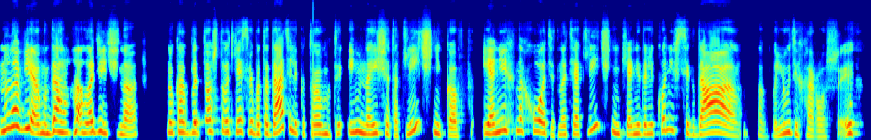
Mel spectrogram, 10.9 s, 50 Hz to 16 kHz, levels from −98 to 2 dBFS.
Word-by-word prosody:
Ну, 315 Hz, +6 st, +3 dB
наверно, 350 Hz, -, +5 dB
да, 280 Hz, -2 st, +4 dB
да, 295 Hz, -, +4 dB
логично. 240 Hz, -7 st, 0 dB, 0.4 s
Ну 255 Hz, -1 st, -1 dB
как 270 Hz, -3 st, +1 dB
бы 260 Hz, -, +3 dB
то, 285 Hz, +3 st, -1 dB
что 290 Hz, 0 st, -7 dB
вот 275 Hz, 0 st, -3 dB
есть 285 Hz, -1 st, -2 dB
работодатели, 245 Hz, -, +2 dB
которые 230 Hz, 0 st, -3 dB
вот 225 Hz, -3 st, -4 dB, 0.2 s
именно 260 Hz, -3 st, +1 dB
ищут 235 Hz, -3 st, -2 dB
отличников, 220 Hz, -, -3 dB, 0.3 s
и 235 Hz, +1 st, +1 dB
они 270 Hz, +7 st, +4 dB
их 290 Hz, 0 st, -6 dB
находят, 280 Hz, -9 st, -1 dB
но 210 Hz, -, -4 dB
эти 215 Hz, -, -9 dB
отличники, 260 Hz, -, -4 dB
они 230 Hz, +2 st, -1 dB
далеко 230 Hz, +7 st, -3 dB
не 330 Hz, -, -5 dB
всегда, 235 Hz, -, +4 dB, 0.2 s
как 170 Hz, -3 st, -16 dB
бы, 170 Hz, -, -11 dB
люди 235 Hz, +2 st, -2 dB
хорошие, 170 Hz, +8 st, -5 dB
245 Hz, 180 wpm, -22 LUFS, 220-280 Hz, 0.4 s, наверно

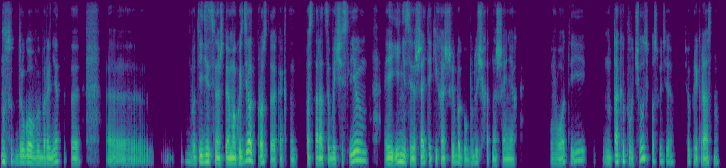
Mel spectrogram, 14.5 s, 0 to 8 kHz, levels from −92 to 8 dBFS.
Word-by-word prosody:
но 120 Hz, -, +3 dB
тут 105 Hz, -, -7 dB
другого 110 Hz, -2 st, +3 dB
выбора 100 Hz, -1 st, 0 dB
нет. 120 Hz, +7 st, 0 dB, 0.2 s
Это, 90 Hz, -1 st, -1 dB, 0.5 s
э, -, -, -6 dB, 1.0 s
вот 115 Hz, -6 st, -6 dB
единственное, 110 Hz, -4 st, +4 dB
что 95 Hz, +1 st, +1 dB
я -, -, +7 dB
могу 95 Hz, +2 st, +6 dB
сделать- 150 Hz, +9 st, +6 dB
просто 110 Hz, -6 st, 0 dB
как-то 80 Hz, -, -8 dB, 0.2 s
постараться 90 Hz, -2 st, +1 dB
быть 90 Hz, +1 st, +1 dB
счастливым, 145 Hz, +3 st, +3 dB, 0.3 s
э, 95 Hz, -, +2 dB
и 100 Hz, +6 st, +4 dB
не 120 Hz, -3 st, +5 dB
совершать 100 Hz, +1 st, +2 dB
таких 100 Hz, +2 st, -5 dB
ошибок 100 Hz, +2 st, -1 dB
в 85 Hz, -, -3 dB
будущих 105 Hz, +5 st, -6 dB
отношениях. 85 Hz, 0 st, -3 dB, 0.6 s
Вот, 90 Hz, +6 st, -4 dB
и, 155 Hz, +2 st, -4 dB, 0.3 s
ну 100 Hz, -1 st, -5 dB
так 115 Hz, +2 st, 0 dB
и -, -, +1 dB
получилось, 170 Hz, -, -1 dB
по 185 Hz, -, -9 dB
сути, 120 Hz, -4 st, -8 dB, 0.2 s
всё -, -, -8 dB
прекрасно. 90 Hz, +3 st, -2 dB
100 Hz, 155 wpm, -24 LUFS, 95-115 Hz, 1.0 s, я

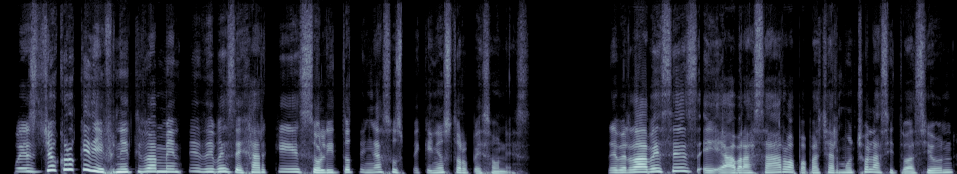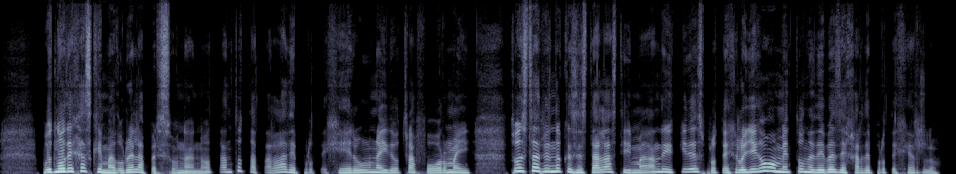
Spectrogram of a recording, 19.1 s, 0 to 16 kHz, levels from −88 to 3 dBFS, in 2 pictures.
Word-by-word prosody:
Pues, 280 Hz, -3 st, -2 dB
yo 390 Hz, +4 st, +5 dB
creo 455 Hz, 0 st, +6 dB
que 440 Hz, -3 st, +6 dB
definitivamente 260 Hz, +1 st, +3 dB
debes 255 Hz, 0 st, +1 dB
dejar 210 Hz, 0 st, +1 dB
que 250 Hz, -2 st, -2 dB
solito 200 Hz, 0 st, +2 dB
tenga 215 Hz, -1 st, -5 dB
sus 215 Hz, -2 st, -5 dB
pequeños 175 Hz, +4 st, -4 dB
tropezones, 135 Hz, -, -4 dB, 0.7 s
de 200 Hz, +1 st, -2 dB
verdad. 215 Hz, +4 st, +7 dB
A -, -, +8 dB
veces, 280 Hz, +3 st, 0 dB
eh, 170 Hz, -1 st, -1 dB
abrazar 175 Hz, +6 st, +2 dB
o 230 Hz, -, +4 dB
apapachar 180 Hz, 0 st, -3 dB
mucho 195 Hz, +4 st, -2 dB
la 220 Hz, -2 st, +1 dB
situación, 175 Hz, +4 st, -2 dB, 0.5 s
pues, 225 Hz, +2 st, +1 dB
no 270 Hz, +1 st, +8 dB
dejas 285 Hz, +1 st, +1 dB
que 240 Hz, -, 0 dB
madure 175 Hz, +3 st, +1 dB
la 215 Hz, -2 st, -1 dB
persona, 145 Hz, +1 st, -5 dB
¿no? -, -, -6 dB
Tanto 225 Hz, +9 st, -8 dB
tratarla 210 Hz, -, -7 dB
de 205 Hz, -3 st, -3 dB
proteger 155 Hz, +4 st, -7 dB
una 210 Hz, +2 st, 0 dB
y 190 Hz, -, -1 dB
de 180 Hz, -, -4 dB
otra 185 Hz, +2 st, -5 dB
forma, 190 Hz, +3 st, -2 dB
y 170 Hz, -2 st, -5 dB, 0.4 s
tú 295 Hz, -, -1 dB
estás 310 Hz, +1 st, +3 dB
viendo 275 Hz, 0 st, +2 dB
que 245 Hz, -, -2 dB
se 195 Hz, -, -1 dB
está 190 Hz, +3 st, -1 dB
lastimando 205 Hz, 0 st, -2 dB
y 225 Hz, -, -1 dB
quieres 240 Hz, +5 st, -5 dB
protegerlo. 190 Hz, +1 st, -2 dB
Llega 245 Hz, +8 st, +1 dB
un 335 Hz, -, +3 dB
momento 255 Hz, -4 st, +1 dB
donde 235 Hz, -3 st, +2 dB
debes 215 Hz, +2 st, +1 dB
dejar 185 Hz, -3 st, -3 dB
de 195 Hz, +2 st, -4 dB
protegerlo, 155 Hz, -6 st, -11 dB
210 Hz, 190 wpm, -22 LUFS, 180-245 Hz, 0.7 s, A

